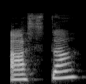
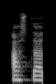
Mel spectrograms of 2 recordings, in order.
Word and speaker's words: hasta: Hasta luego means see you later. Hasta luego. Hasta luego. Very good. Remember, the H in Spanish is silent, so this is not hasta, just hasta.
